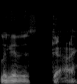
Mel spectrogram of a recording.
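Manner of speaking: acted, breathy whisper dripping with disgust. Acting out what people might say about a guy, mock-disgusted. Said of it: "I said it with disgust".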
